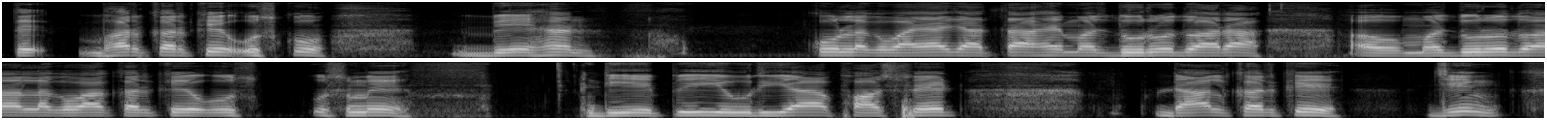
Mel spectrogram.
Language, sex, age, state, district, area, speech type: Hindi, male, 45-60, Uttar Pradesh, Prayagraj, rural, spontaneous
